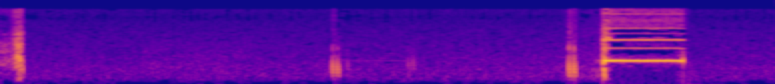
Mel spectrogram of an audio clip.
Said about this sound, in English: Hello, I K Can't come to the phone right now. Please leave your name, telephone number, and a short message after the beep.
